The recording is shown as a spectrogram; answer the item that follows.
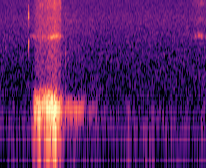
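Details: Asleep at home, Calmo, a former shelter British Shorthair tomcat, lets out one short, coarse, low snore that trails off in added echo, followed by near silence and the start of another snore at the end.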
